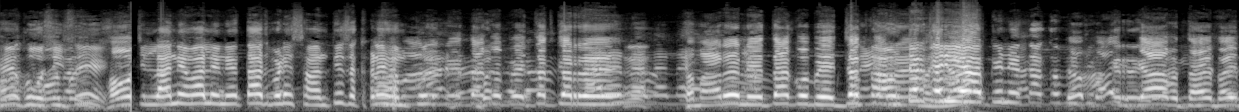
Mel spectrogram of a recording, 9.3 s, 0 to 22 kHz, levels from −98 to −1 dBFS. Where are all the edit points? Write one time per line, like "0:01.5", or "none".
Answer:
0:01.0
